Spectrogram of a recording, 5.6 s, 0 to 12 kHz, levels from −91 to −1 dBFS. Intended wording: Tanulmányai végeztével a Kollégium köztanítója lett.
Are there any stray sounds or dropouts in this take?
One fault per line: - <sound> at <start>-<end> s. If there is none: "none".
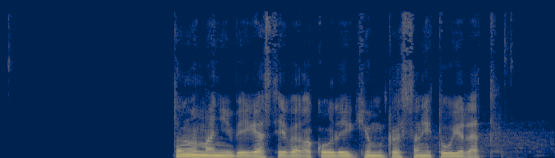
none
